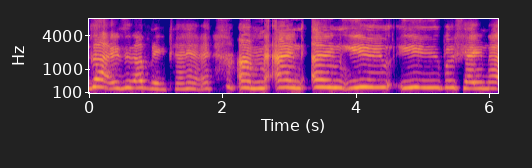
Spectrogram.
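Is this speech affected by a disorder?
Yes: cerebral palsy; affects speech.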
